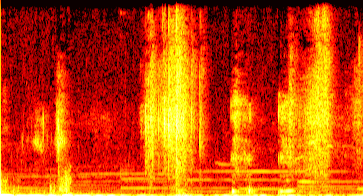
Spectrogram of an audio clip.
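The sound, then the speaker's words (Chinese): Tapping and handling of a face cream jar: a string of sharp clicks and crisp scratchy taps, some louder bursts, in an irregular rhythm with a faint voice murmuring underneath. “做一个面霜的声音。”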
